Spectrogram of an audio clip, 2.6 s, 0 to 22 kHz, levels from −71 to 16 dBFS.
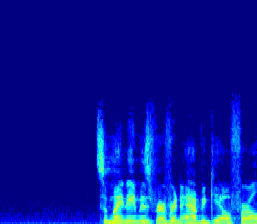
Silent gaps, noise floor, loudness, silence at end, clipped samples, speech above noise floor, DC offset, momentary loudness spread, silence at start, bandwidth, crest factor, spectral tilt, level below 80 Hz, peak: none; -53 dBFS; -21 LUFS; 0 s; under 0.1%; 32 dB; under 0.1%; 6 LU; 0.95 s; 13 kHz; 20 dB; -4 dB/octave; -56 dBFS; -2 dBFS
